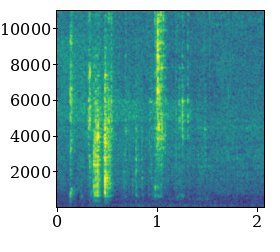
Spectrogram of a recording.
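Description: A few short clicks and scrapes of a metal utensil handled against a cast iron skillet, three or four of them in the first second, then quiet.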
